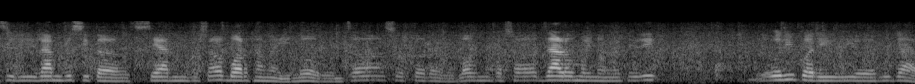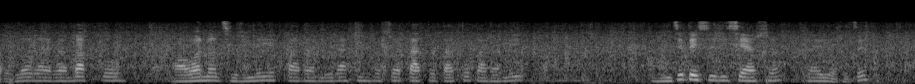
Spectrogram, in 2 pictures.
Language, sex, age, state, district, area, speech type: Nepali, female, 45-60, West Bengal, Kalimpong, rural, spontaneous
